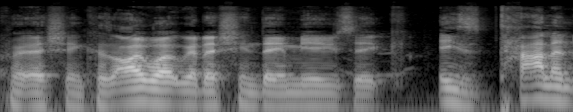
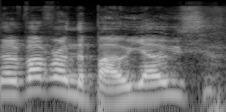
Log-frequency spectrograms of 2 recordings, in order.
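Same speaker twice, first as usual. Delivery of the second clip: louder, higher send-up of the name; mocking catchphrase voice; 7 semitones higher, 7 dB louder than usual. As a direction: tease the word Boyos, laughing. Mocking how others would say Boyos.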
